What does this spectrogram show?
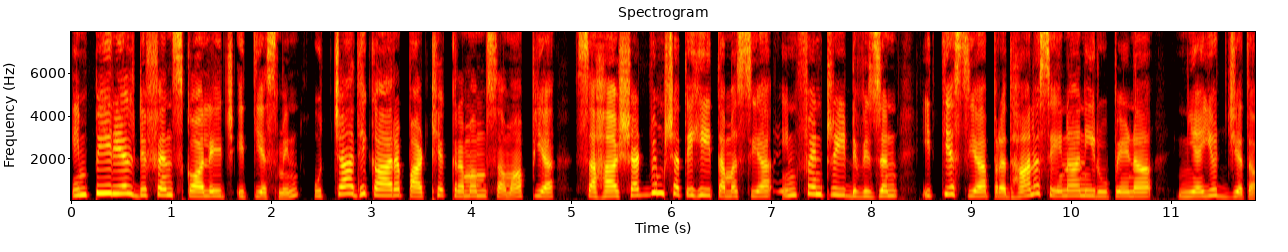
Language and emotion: Sanskrit, neutral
